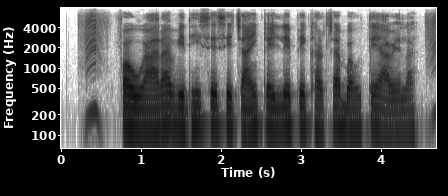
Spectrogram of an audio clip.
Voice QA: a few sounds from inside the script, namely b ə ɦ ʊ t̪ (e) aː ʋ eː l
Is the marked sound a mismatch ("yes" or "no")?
no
